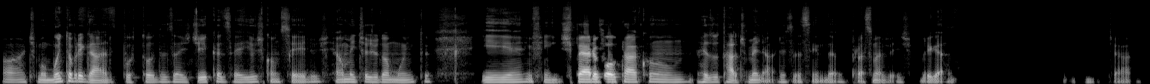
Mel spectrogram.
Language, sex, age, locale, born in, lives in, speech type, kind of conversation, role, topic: Portuguese, male, 30-34, pt-BR, Brazil, United States, conversation, advice, user, Como lidar com a perda de motivação quando você não vê resultados?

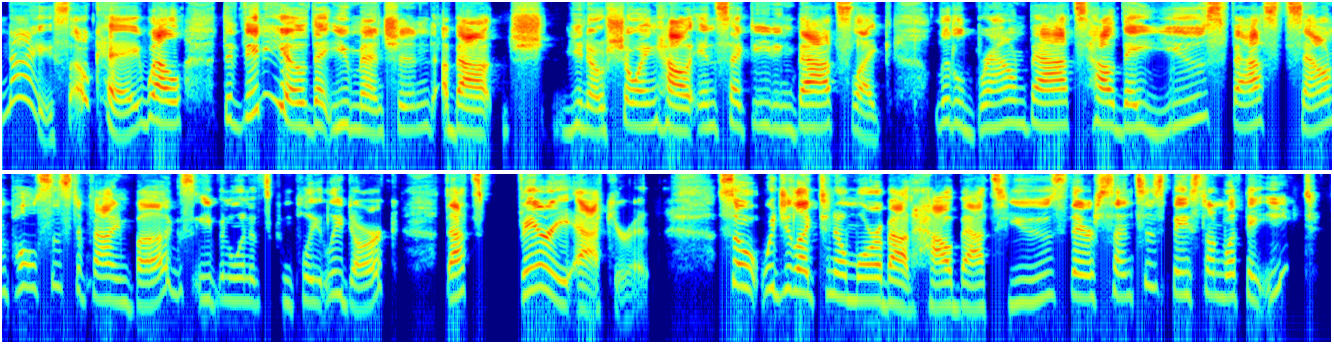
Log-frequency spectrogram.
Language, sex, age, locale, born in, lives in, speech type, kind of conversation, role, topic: English, female, 50-54, en-US, United States, United States, read, expert-assistant, expert, How do bats use echolocation to find food?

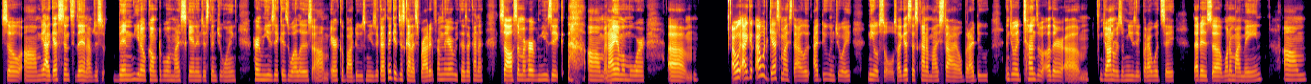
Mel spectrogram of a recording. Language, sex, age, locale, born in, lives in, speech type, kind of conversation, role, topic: English, female, 18-19, en-US, United States, United States, conversation, unstructured, none, Which series or artist first sparked your obsession, and how did it shape your tastes?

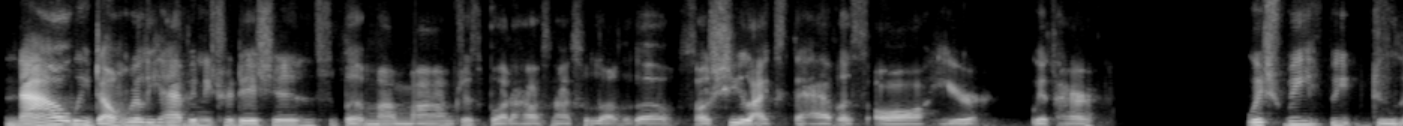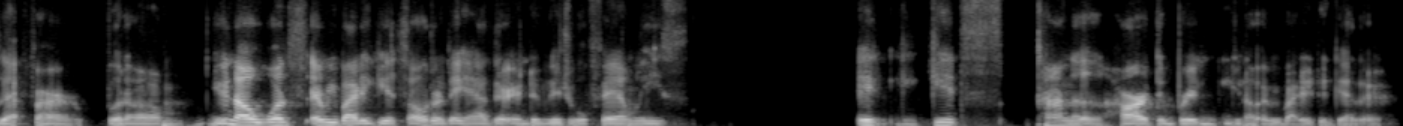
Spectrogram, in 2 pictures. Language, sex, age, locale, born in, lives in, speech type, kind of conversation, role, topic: English, female, 35-39, en-US, United States, United States, conversation, unstructured, none, In what ways do holiday traditions impact your relationships with family members?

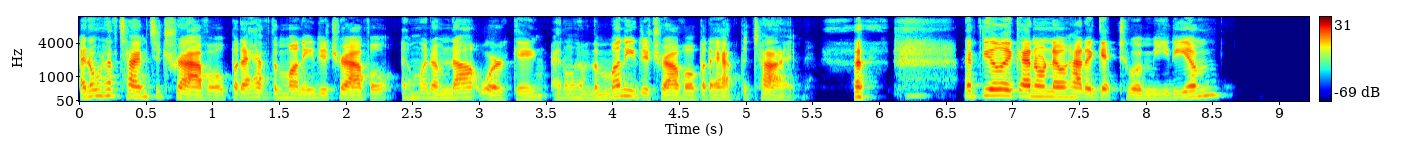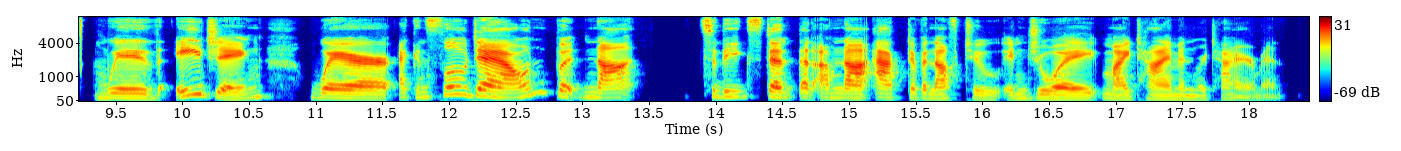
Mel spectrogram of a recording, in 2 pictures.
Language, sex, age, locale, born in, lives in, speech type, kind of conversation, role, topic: English, female, 45-49, en-US, United States, United States, conversation, unstructured, none, How does the idea of slowing down physically make you feel?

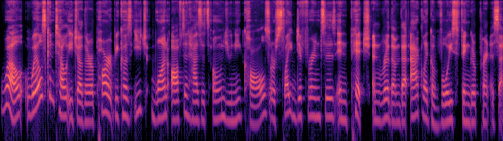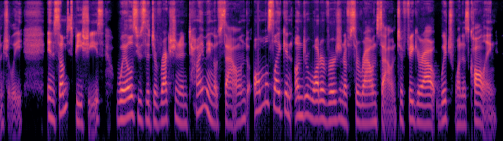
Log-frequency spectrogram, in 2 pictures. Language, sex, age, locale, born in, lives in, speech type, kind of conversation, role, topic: English, female, 25-29, en-US, United States, United States, read, expert-assistant, expert, How do whales communicate with each other across long distances?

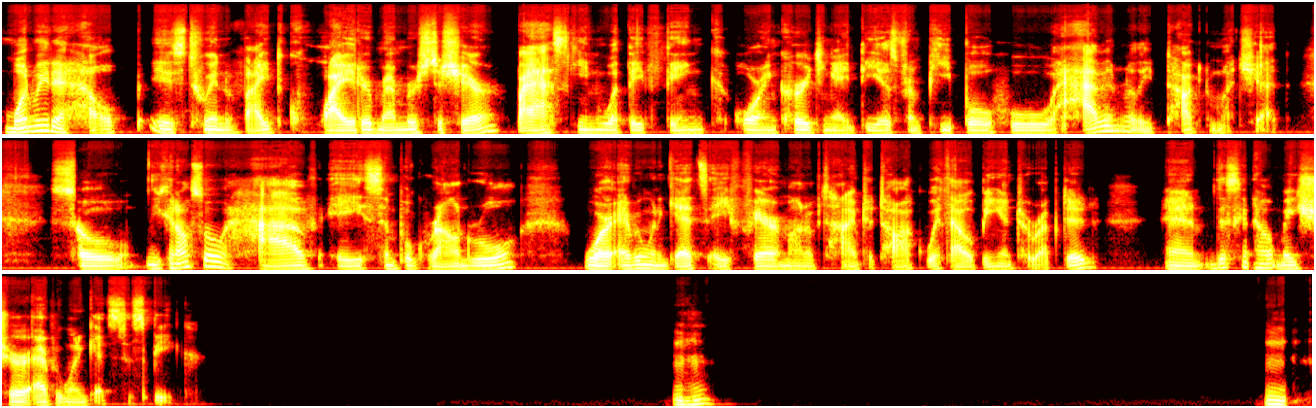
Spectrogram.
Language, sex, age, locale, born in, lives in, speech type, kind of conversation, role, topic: English, male, 25-29, en-US, United States, United States, read, expert-assistant, expert, What are signs that a group discussion is unproductive?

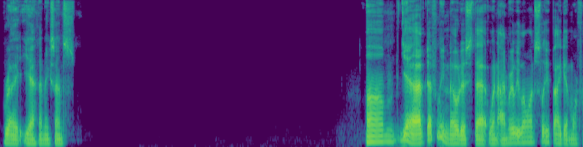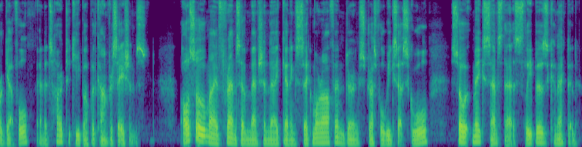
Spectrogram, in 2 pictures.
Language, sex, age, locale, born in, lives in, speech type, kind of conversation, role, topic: English, male, 30-34, en-US, United States, United States, read, expert-assistant, asker, How does sleep affect our health and well-being?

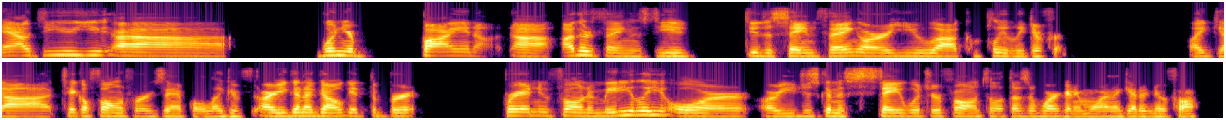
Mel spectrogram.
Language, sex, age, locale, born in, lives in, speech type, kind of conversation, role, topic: English, male, 40-44, en-US, United States, United States, conversation, unstructured, none, Should you keep your old car longer instead of upgrading to a newer, more efficient model?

